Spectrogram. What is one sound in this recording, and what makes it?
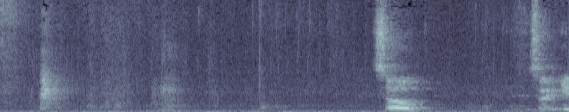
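A man speaks in short bursts, as if lecturing.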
